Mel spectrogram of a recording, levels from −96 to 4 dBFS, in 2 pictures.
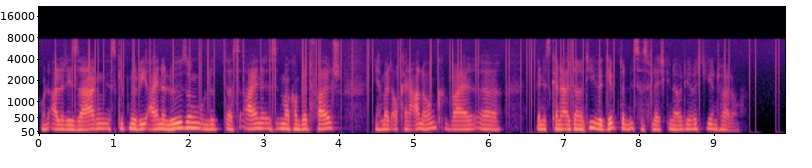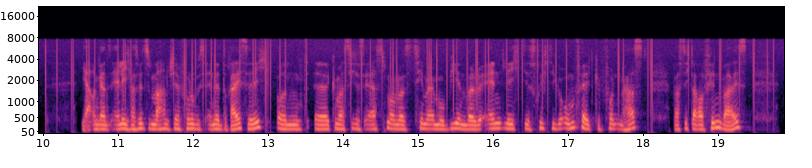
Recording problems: high frequencies cut off; noticeable; nothing above 8 kHz
crackle, like an old record; noticeable; 10 dB below the speech
hiss; faint; throughout; 25 dB below the speech
uneven, jittery; strongly; from 2.5 to 19 s

